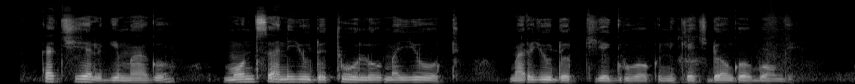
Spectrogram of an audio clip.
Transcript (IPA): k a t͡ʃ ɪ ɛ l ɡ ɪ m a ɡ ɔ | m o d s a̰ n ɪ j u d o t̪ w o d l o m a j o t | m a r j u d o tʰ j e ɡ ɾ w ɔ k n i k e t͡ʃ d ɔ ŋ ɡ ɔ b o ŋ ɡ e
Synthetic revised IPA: k a t͡ʃ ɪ ɛ l ɡ ɪ m a ɡ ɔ | m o n s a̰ n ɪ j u d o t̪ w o l o m a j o t | m a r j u d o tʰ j e ɡ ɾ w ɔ k n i k e t͡ʃ d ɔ ŋ ɡ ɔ b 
